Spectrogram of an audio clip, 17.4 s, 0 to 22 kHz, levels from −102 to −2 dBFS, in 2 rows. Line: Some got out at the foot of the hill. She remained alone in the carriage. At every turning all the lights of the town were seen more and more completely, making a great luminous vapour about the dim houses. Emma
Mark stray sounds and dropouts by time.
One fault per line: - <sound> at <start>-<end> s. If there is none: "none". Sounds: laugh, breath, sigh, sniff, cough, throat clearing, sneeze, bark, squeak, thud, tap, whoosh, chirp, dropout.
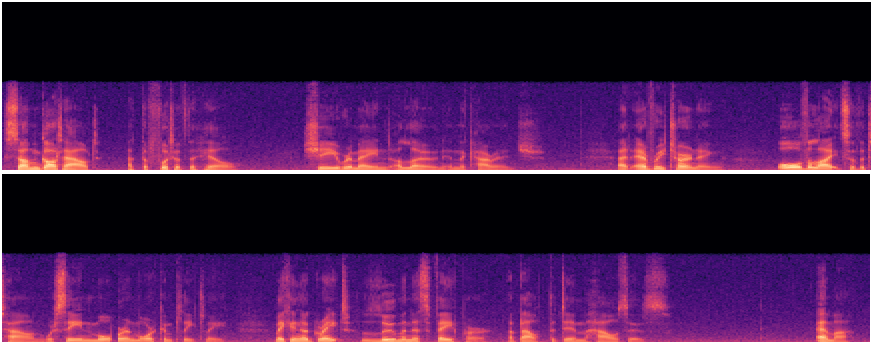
- dropout at 9.8-9.8 s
